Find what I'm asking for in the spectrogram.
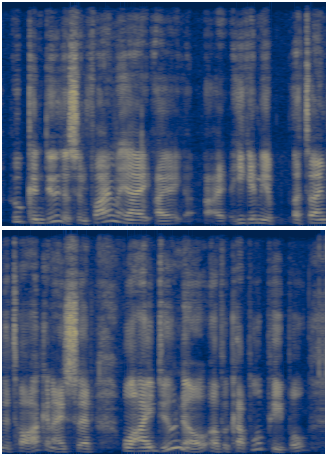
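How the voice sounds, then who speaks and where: Man's high voice, very fast, with very wide pitch swings over noticeable background noise. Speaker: head of an apologetics ministry and Bible teacher. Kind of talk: casual chat.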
